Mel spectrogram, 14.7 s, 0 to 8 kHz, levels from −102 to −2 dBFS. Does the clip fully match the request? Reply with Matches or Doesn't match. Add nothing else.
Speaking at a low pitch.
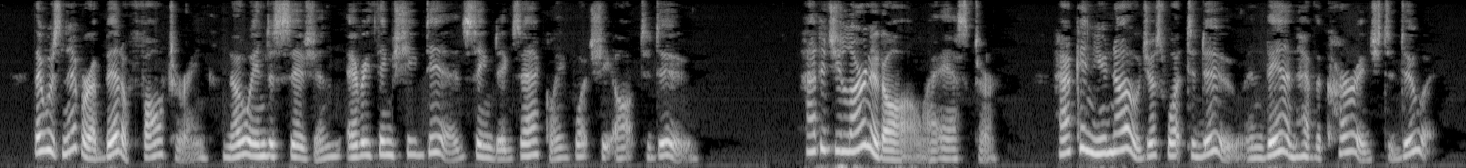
Doesn't match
